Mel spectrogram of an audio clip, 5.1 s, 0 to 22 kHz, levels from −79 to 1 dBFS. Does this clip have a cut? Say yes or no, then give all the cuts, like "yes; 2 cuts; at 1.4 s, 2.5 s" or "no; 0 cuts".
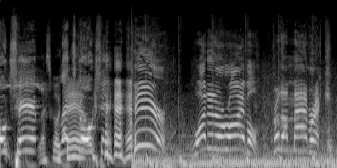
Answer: yes; 1 cut; at 2.0 s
